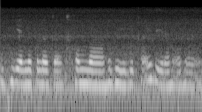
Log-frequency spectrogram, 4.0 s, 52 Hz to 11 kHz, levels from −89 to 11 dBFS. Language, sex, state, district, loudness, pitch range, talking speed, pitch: Hindi, female, Uttar Pradesh, Saharanpur, -16 LUFS, 185-195 Hz, 120 wpm, 190 Hz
